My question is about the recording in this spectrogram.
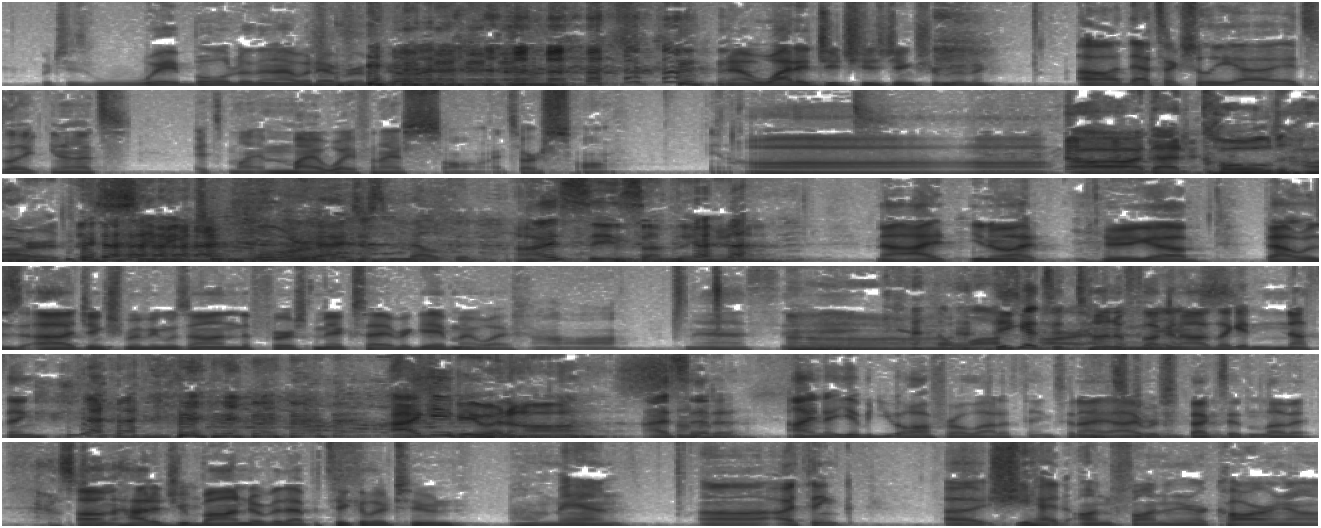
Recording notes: Recorded in front of a live audience at Brooklyn's Union Hall.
